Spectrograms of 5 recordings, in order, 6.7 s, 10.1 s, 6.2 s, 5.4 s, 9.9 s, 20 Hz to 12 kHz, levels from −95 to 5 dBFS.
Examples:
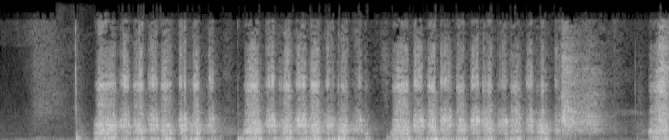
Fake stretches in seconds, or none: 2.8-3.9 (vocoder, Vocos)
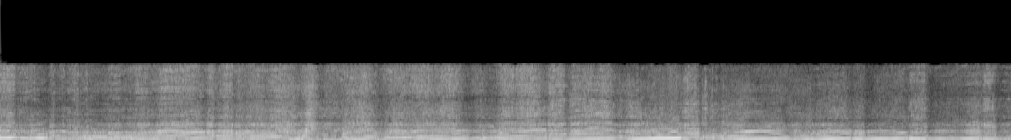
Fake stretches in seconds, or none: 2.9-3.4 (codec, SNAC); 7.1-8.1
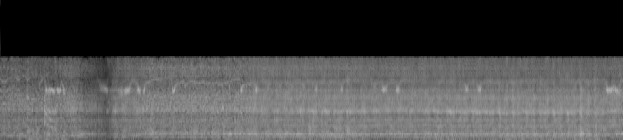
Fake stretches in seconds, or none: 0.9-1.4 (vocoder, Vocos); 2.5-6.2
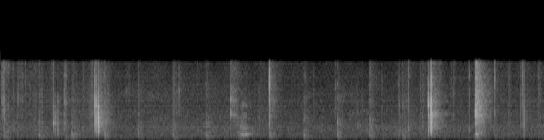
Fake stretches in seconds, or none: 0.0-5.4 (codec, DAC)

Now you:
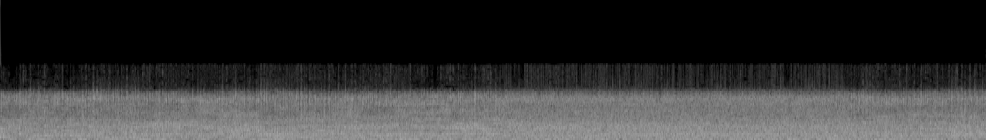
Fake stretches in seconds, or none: 0.0-5.0 (codec, SNAC); 8.5-9.9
